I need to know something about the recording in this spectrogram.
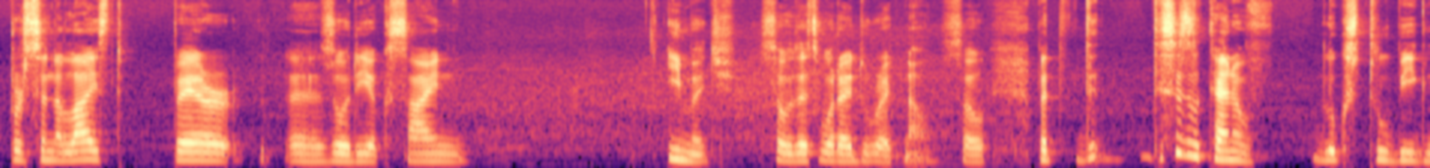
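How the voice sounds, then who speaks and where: Softly mellow woman coding live. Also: fairly low pitch. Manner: thinking aloud, reading chat, many restarts. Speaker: coding streamer. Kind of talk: live-stream coding chat.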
